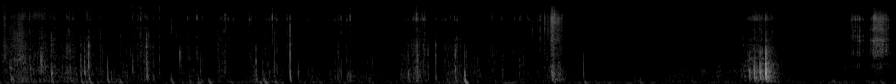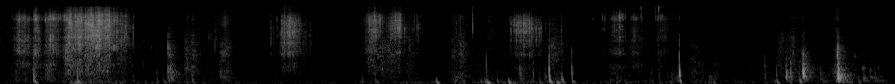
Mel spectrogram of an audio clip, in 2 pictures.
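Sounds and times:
plastic packaging rustling: 0.0 - 5.8, 8.5 - 15.8.

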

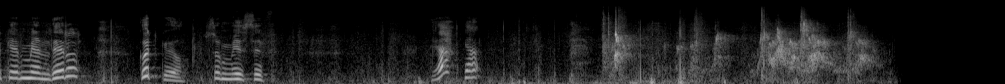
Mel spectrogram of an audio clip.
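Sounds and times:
footsteps in sand: 0.0 - 9.0
rope swishing through air: 0.0 - 9.0.

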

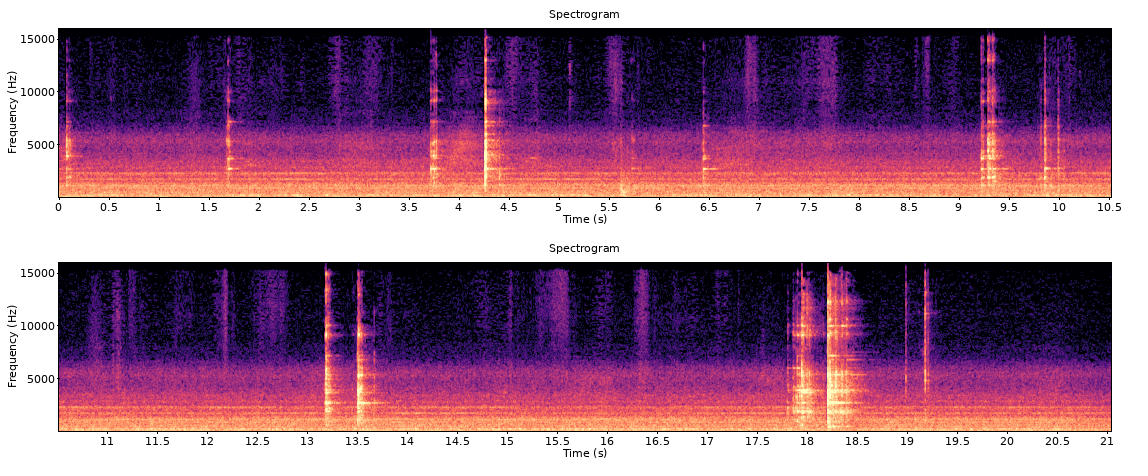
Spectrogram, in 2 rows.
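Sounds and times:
steady shop hum: 0.0 - 21.0.

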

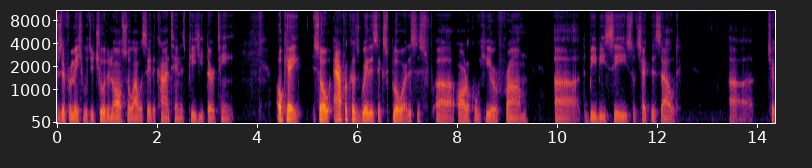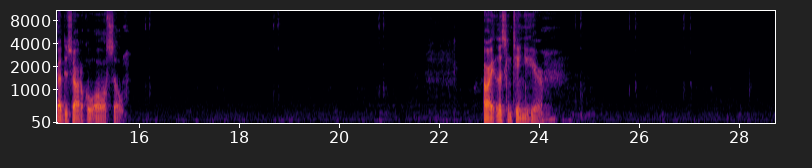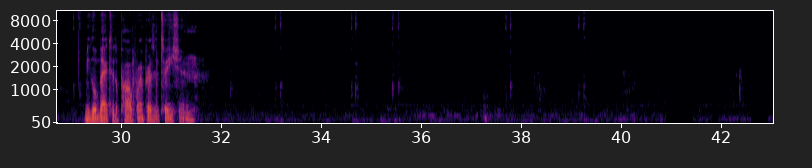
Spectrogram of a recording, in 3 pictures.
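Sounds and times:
computer mouse clicks: 13.1 - 13.3, 16.1 - 16.4, 18.6 - 18.9, 20.8 - 21.0, 24.6 - 25.0, 25.8 - 26.1, 26.8 - 27.2, 29.0 - 29.3, 33.0 - 33.3, 34.6 - 34.8, 35.4 - 35.7, 37.2 - 37.9, 39.1 - 39.4
faint computer clicks: 26.8 - 27.2, 35.4 - 35.7, 37.2 - 37.9.

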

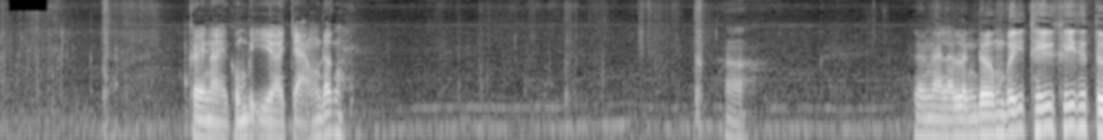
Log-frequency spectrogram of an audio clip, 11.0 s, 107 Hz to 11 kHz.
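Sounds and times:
footsteps on dry leaves: 0.0 - 1.7, 4.7 - 7.2
faint steady hum: 0.0 - 11.0.

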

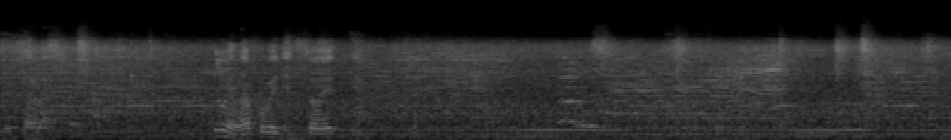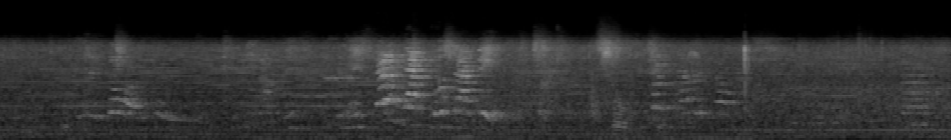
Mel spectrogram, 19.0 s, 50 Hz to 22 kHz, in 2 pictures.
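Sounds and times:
children chattering: 5.4 - 8.0, 8.9 - 17.9
child calling out: 5.6 - 6.1.

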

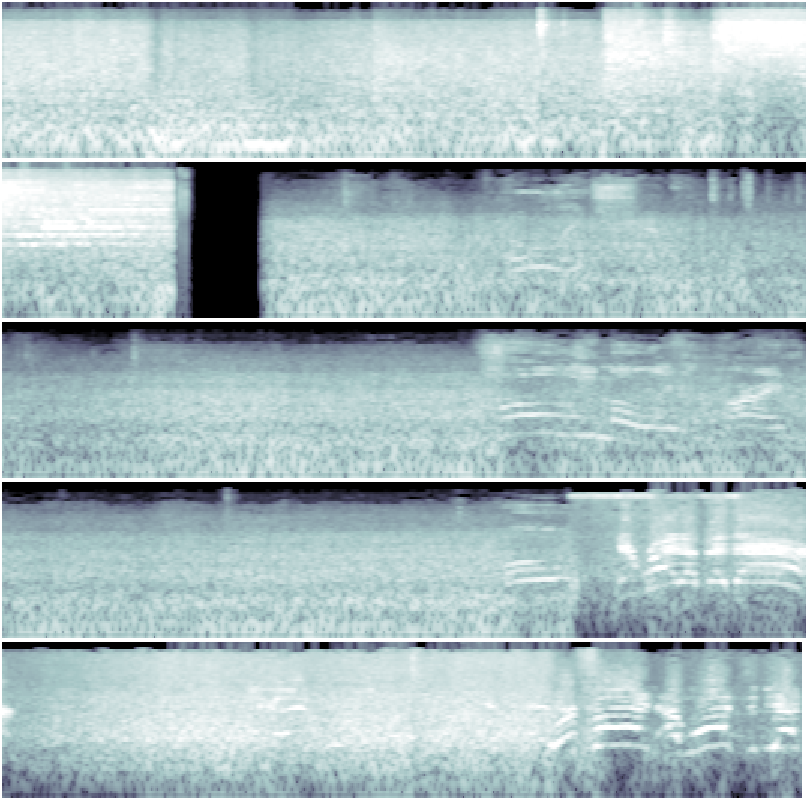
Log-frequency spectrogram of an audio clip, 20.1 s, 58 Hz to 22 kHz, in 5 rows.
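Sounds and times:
strong wind buffeting microphone: 5.3 - 14.9.

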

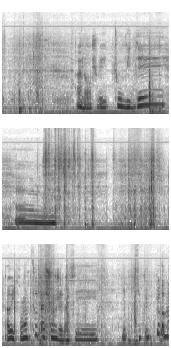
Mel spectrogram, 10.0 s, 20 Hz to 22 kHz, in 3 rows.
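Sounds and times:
packaging rustling and crinkling: 4.0 - 10.0.

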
